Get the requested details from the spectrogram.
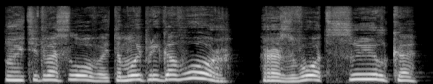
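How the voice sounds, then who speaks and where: A man's voice: sits high, measured pace, a little mellow, voice pushed up. A man reading an audiobook, voicing a frightened proud queen with anxious, pleading outbursts.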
